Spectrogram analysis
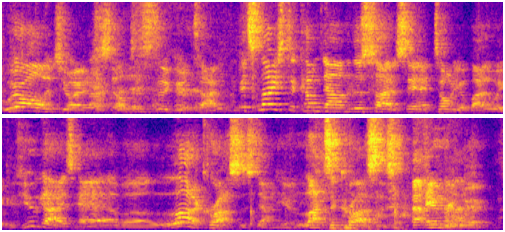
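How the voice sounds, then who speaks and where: A man's voice: high-pitched, sing-song, normal speed, few pauses, crowd noise. A man from Boston with a Boston accent doing a wry, punchy stand-up set in a restaurant. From Boston, Massachusetts. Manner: wry, self-deprecating, punchy delivery with loud mock announcer shouts. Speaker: stand-up comedian. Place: Mexican restaurant, indoors. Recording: echoey room, distant mic, audience noise.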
